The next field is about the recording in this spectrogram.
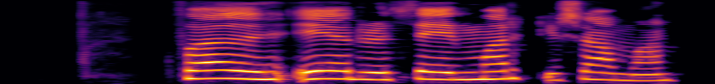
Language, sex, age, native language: Icelandic, male, 9, Icelandic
